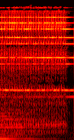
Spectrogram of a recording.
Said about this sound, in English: I received a surprise phone call.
